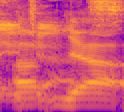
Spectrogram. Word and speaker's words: Ajax: But It's pronounced Ajax. Ajax. – Of course. That's how the ancient Greek people also pronounced it. Yeah. They said Ajax, you know, with a thick American accent, you know?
